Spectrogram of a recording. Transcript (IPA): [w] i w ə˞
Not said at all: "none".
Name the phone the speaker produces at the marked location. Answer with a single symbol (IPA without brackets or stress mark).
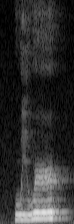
w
